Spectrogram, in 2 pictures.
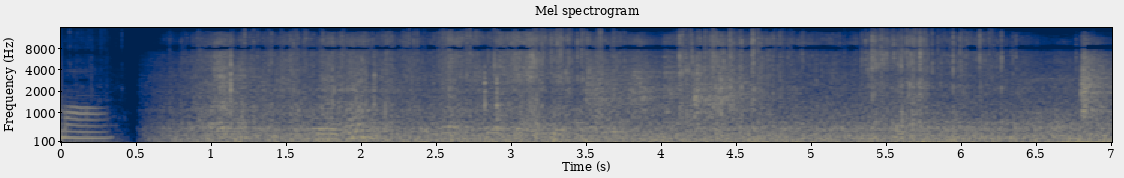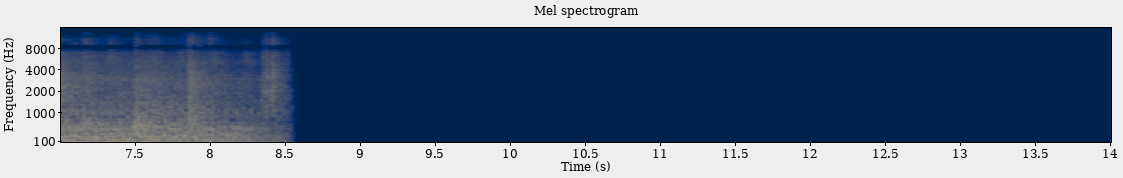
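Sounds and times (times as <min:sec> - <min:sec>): paper wrapper crinkling: 0:00.6 - 0:06.5.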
